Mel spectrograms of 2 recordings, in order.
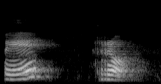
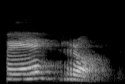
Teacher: when you have two R's, that R has to really sound R. You really have to roll that R. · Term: double R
